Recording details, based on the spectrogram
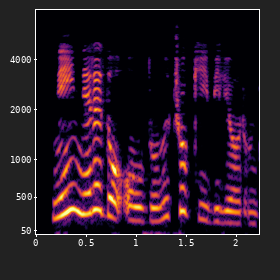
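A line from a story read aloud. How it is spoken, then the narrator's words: Plain. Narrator (Turkish): dedi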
